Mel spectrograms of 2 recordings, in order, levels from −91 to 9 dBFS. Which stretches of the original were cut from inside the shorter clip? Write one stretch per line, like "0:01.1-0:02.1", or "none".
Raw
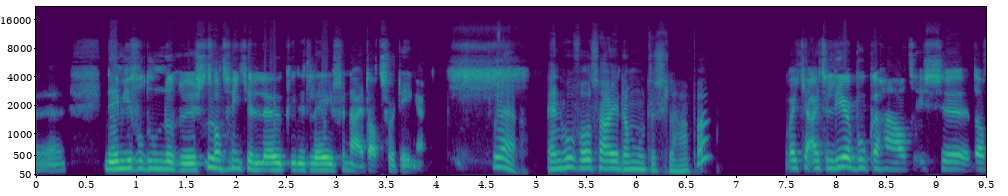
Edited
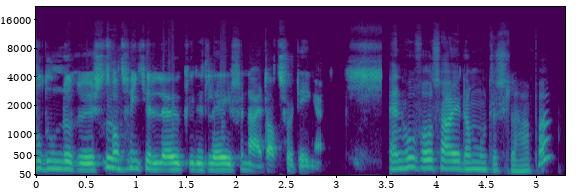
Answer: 0:04.5-0:05.0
